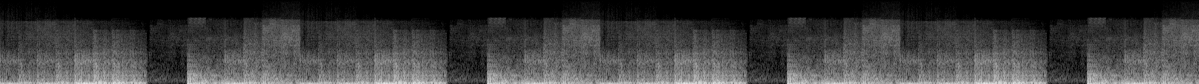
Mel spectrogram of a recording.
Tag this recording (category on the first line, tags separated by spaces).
Instrument samples > Percussion
Soundtrack Ambient Industrial Loopable Alien Loop Drum Weird Underground Packs Dark Samples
